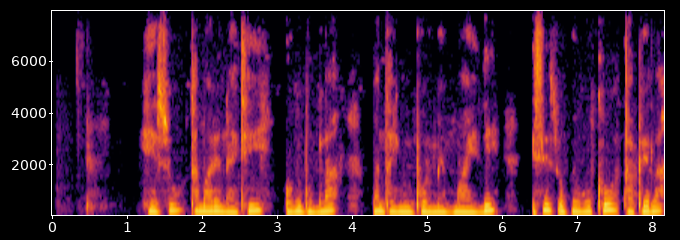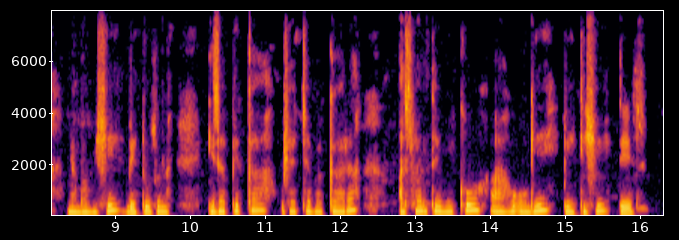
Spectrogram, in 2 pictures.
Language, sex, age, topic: Gamo, female, 36-49, government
